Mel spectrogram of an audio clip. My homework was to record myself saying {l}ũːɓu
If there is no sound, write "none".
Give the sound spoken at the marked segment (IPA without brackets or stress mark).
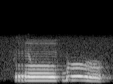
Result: r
